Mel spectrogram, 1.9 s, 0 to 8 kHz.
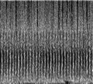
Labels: {"label": "biophony, rattle", "recorder": "SoundTrap 500"}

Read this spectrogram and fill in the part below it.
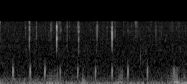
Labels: {"label": "biophony, knock croak", "recorder": "SoundTrap 300"}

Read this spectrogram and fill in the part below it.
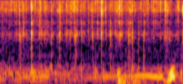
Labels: {"label": "biophony, cascading saw", "recorder": "HydroMoth"}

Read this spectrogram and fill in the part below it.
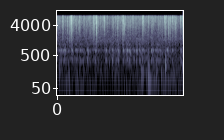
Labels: {"label": "anthrophony, mechanical", "recorder": "SoundTrap 300"}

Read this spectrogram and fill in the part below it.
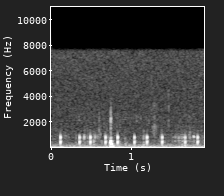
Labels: {"label": "biophony, knock croak", "recorder": "SoundTrap 300"}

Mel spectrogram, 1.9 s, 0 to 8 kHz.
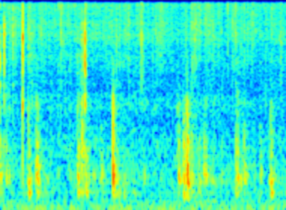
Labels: {"label": "biophony, sea urchins (Echinidae)", "recorder": "SoundTrap 600 or HydroMoth"}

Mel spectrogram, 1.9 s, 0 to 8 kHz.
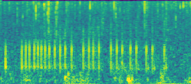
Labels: {"label": "biophony, rattle", "recorder": "SoundTrap 500"}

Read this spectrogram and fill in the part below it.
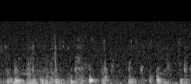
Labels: {"label": "ambient", "recorder": "HydroMoth"}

